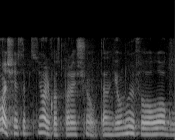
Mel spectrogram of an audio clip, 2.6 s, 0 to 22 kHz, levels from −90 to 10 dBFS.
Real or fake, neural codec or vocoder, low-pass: real; none; 7.2 kHz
